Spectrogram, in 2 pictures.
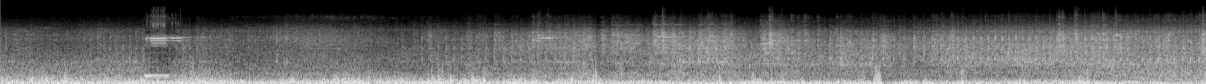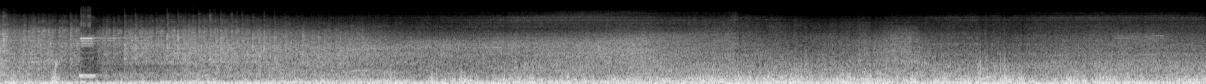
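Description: Tyres roll on a rough road with a loud steady rumble.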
